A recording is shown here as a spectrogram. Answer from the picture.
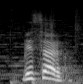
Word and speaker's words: विसर्ग: विसर्ग, यह अयोगवाह किसी भी अक्षर के सामने लगाया जाता है। इसका उच्चारण आधे हा के समान होता है।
